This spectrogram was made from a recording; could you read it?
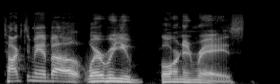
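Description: Young male podcast host, mid pitch, dry close sound, eager and loose. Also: sing-song, normal speed, fairly bright tone, no room sound. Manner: eager, upbeat, asks rambling questions. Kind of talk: podcast intro and casual interviewing.

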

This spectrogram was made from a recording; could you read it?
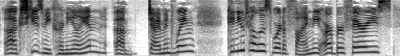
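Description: A woman voicing a polite, earnest young dragon in a storybook, halting and questioning. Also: a little high, animated, dry recording, studio quality, voice pushed up, lightly acted. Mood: tentative.

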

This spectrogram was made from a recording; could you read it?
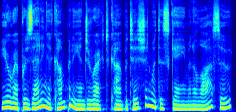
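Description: A woman's voice: low voice, animated, normal speed, dark tone. An actress playing a serious, analytical woman who speaks precisely and matter-of-factly. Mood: serious, deductive.

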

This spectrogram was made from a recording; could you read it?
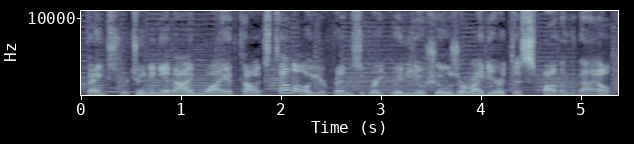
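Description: A man's voice: on the high side, moderate pace, music in the background. A man hosting a radio show, mixing scripted links with informal asides.

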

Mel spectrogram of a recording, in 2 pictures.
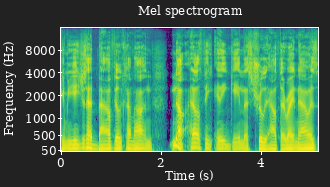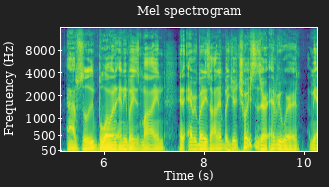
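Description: A man with a low, raspy voice from a sinus infection, chatting casually on his podcast. He rambles along with plenty of fillers. The sound is close and dry, with no room around it. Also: no room sound. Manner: rambling, conversational, many fillers. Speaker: podcast host. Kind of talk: casual solo podcast chat.

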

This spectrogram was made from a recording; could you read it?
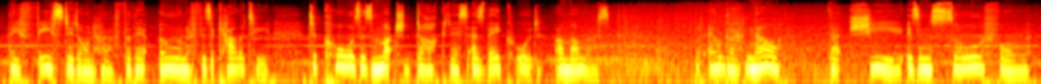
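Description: Lady doing a sad solemn soul shepherd woman, fantasy podcast, hushed n slow, music under it. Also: medium pitch, steady tone, natural voice. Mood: solemn, urgent. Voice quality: hushed, breathy at times. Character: grave, sorrowful female soul shepherd explaining dark truths. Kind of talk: fantasy audio fiction dialogue.

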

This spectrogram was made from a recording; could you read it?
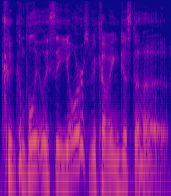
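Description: A man's voice: on the high side, lively intonation, moderate pace, a little mellow. A man co-hosting a podcast in casual chat, joking around and agreeing readily with his partner. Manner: joking, agreeable, many yeahs. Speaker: podcast co-host.

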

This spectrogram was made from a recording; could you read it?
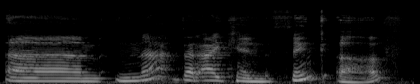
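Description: A man's voice: fairly high pitch, big pitch swings. Chatty man recapping a TV show. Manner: chatty, jokey, quick asides. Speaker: podcast co-host. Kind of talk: casual TV recap chat.

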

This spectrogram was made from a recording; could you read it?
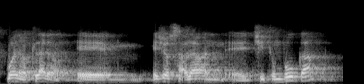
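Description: South American missionary priest, gravelly, earnest interview answers, dull echoey audio. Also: male voice, medium pitch, animated. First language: Spanish. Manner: earnest, reflective, many pauses and fillers.

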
